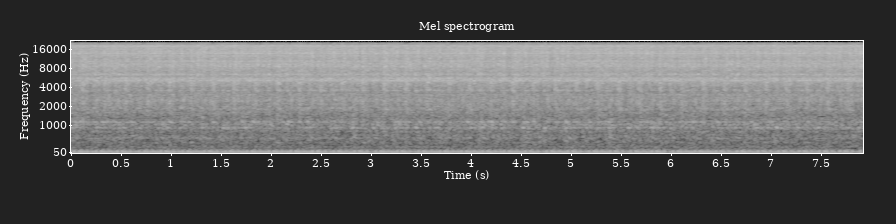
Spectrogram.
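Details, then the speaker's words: 1953 Oldsmobile Rocket Super 88 barn-find V8, after fixing stalling and hesitation and now running on a new fuel pump. Steady, even idle under a loud, raspy exhaust with no knocks or misses: normal idle. "the exhaust is really loud I'm loving the Clyde it down but the engine sounds really really good all things considered"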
